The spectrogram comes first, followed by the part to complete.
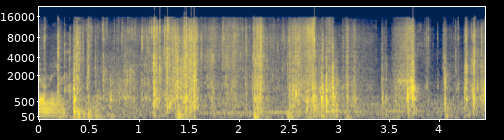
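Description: Crinkling and tearing as a sealed trading-card hobby box is unwrapped and its cardboard lid pulled open by hand: an irregular run of crackles and rustles.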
